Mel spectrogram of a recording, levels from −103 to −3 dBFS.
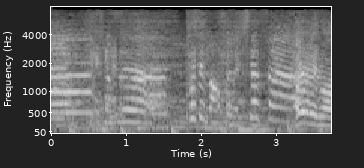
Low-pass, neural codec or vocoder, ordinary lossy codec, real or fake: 7.2 kHz; codec, 32 kHz, 1.9 kbps, SNAC; MP3, 32 kbps; fake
